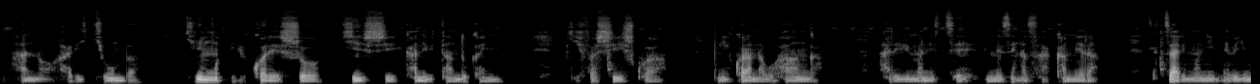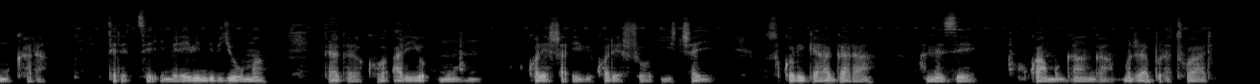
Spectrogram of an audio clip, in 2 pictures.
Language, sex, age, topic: Kinyarwanda, male, 25-35, health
